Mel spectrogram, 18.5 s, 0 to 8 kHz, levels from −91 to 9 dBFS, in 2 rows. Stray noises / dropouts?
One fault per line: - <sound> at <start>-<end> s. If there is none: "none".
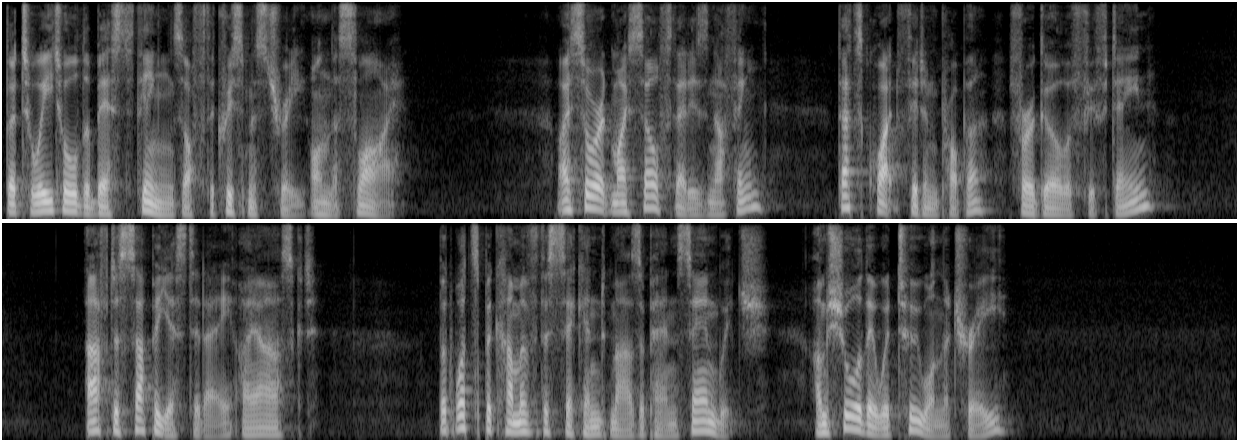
none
